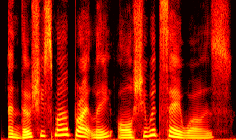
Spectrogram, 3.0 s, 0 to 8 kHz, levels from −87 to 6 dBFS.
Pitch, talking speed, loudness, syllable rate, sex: 195 Hz, 205 wpm, -16 LUFS, 4.5 syllables/s, female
